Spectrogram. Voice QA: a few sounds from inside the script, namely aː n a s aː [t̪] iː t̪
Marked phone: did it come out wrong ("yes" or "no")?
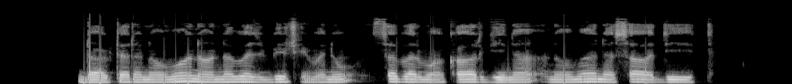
yes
